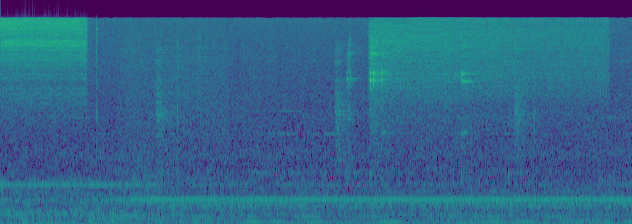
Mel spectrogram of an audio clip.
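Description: An airbrush hisses in short spraying bursts.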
